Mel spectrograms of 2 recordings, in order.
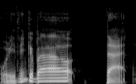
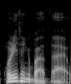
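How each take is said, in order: First: Higher, more eager repeat; excited. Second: Said in the usual way. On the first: Shown as a demonstration. Asking the audience about space chili peppers, higher and eager. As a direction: pitch it up with eager interest.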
